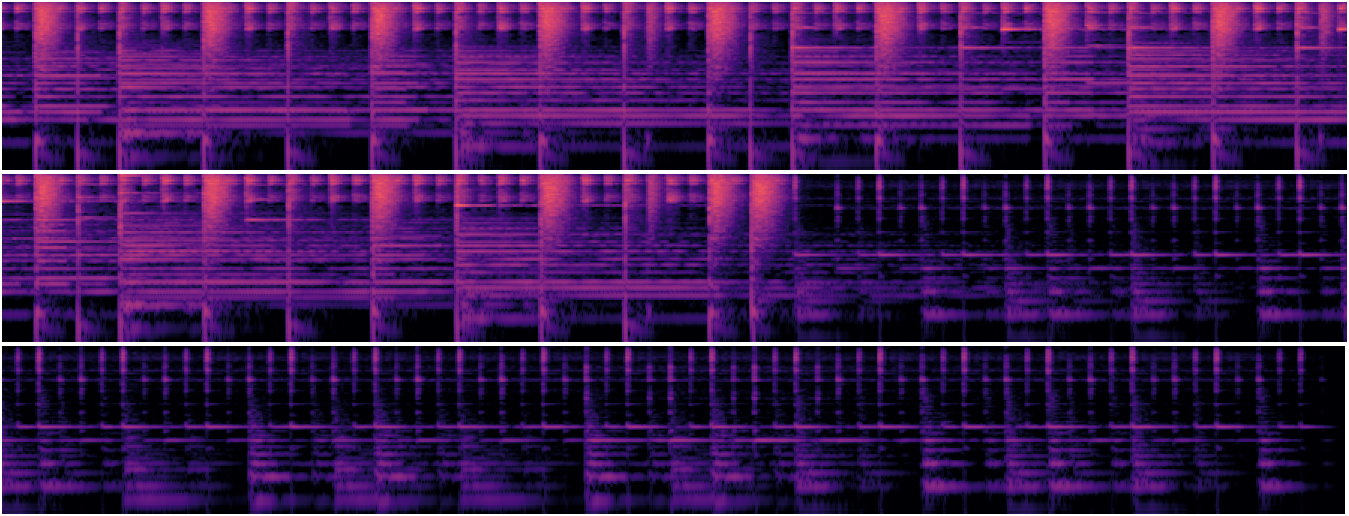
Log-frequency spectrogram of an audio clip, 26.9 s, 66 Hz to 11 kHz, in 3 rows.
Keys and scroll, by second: 0.8 super+c, 1.0 super+v, 11.5-12.6 typing.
